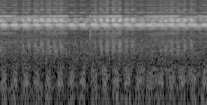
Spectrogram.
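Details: A steady chorus of autumn insects in a Japanese garden toward dawn trills high and continuously, with overlapping pulsing chirps.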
